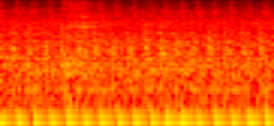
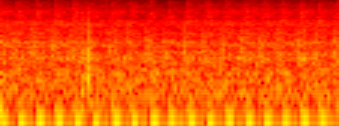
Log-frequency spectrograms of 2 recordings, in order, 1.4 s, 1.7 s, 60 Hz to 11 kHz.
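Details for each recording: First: Honda CBF125 (59 plate) after stator replacement for a no-charge fault, battery now reading about 14.3–14.7 V at idle: steady, even single-cylinder idle, smooth low thump, no knocks or rattles; normal idle, charging fixed. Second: Honda CBF125 (59 plate) with a failed stator, battery flat and not charging, lights out: small single idles with slightly uneven beat and brief blips before stalling from lack of battery power; failed stator, no charging.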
